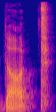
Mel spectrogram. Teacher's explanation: ek sê daad met 'n T as het ware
